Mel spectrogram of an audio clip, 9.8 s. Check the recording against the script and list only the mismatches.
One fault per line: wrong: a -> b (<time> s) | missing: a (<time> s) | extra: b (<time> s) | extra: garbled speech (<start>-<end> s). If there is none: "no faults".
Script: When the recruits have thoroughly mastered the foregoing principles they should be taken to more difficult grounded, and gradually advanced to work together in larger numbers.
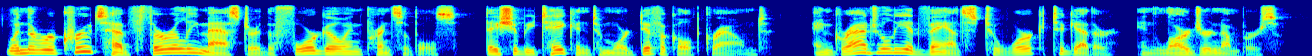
wrong: grounded -> ground (5.3 s)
